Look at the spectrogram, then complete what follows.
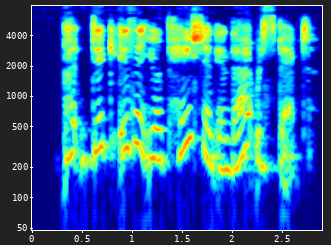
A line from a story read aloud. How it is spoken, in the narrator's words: cried Anne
